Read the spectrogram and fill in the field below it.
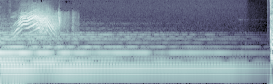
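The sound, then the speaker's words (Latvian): A tomcat lets out a loud, drawn-out howling meow that wavers in pitch at first, then holds a long steady wail for several seconds, with no voices around it. “Viņš bija stingrs inspektors, un visi kaimiņu runči kauca un nedēļām ilgi laizīja vātis, kad viņš gāja uz revīziju.”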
